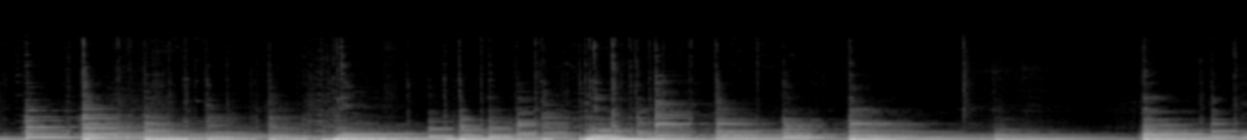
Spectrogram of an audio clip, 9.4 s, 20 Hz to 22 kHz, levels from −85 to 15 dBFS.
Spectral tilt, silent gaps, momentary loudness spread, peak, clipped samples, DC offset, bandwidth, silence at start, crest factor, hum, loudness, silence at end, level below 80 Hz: -8.5 dB/octave; none; 13 LU; -2 dBFS; under 0.1%; under 0.1%; 6.6 kHz; 0 s; 18 dB; none; -19 LUFS; 0 s; -58 dBFS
